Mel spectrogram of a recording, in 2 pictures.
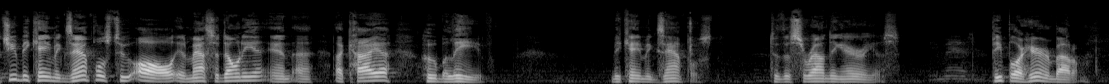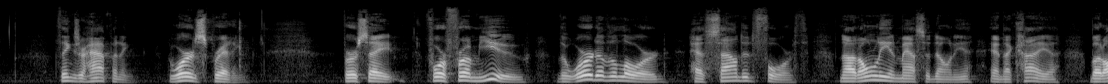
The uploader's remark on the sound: from the Wednesday service on June 28, 2023 at Harvest Bible Church in Stockton, CA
